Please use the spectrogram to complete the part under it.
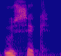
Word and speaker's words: Usyk: Usyk. – Just Usyk, that's all it is.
